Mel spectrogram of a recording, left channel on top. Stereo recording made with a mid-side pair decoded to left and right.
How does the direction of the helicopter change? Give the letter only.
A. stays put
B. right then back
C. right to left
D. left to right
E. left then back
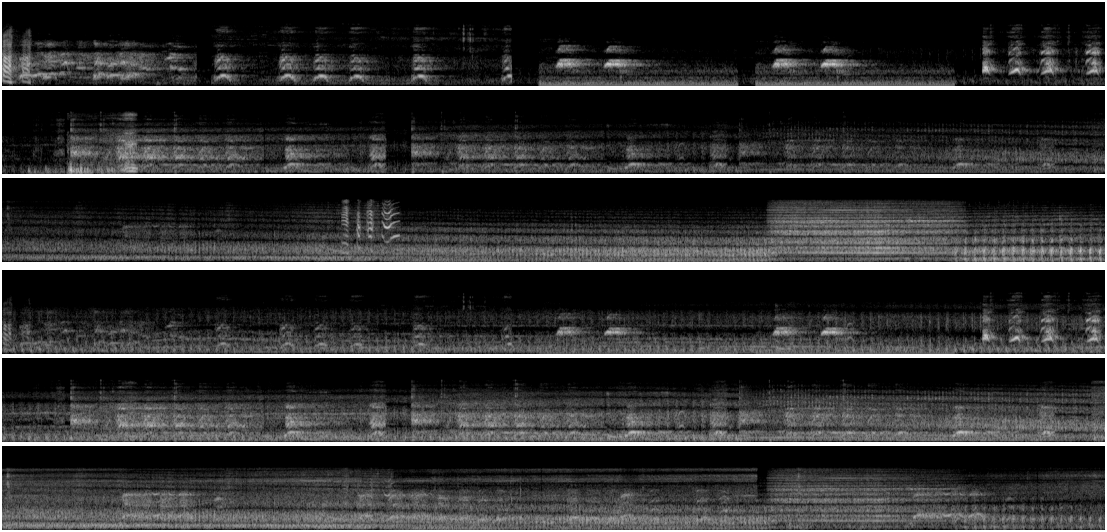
C.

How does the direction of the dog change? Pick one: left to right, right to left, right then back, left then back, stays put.
left to right.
